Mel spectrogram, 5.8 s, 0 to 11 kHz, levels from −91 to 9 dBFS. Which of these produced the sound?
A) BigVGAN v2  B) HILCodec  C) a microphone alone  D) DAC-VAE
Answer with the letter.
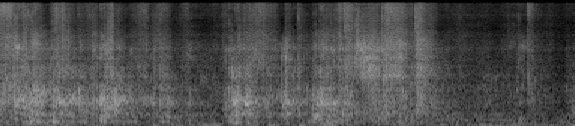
B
